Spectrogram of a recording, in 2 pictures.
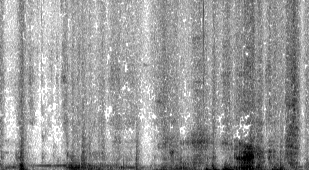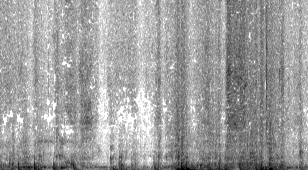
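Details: Bully bulldog play-fighting on a bed indoors, a 'battle on the bed'; low rough growls and panting breaths rise and fall irregularly, with scuffling bursts and a louder rumbling stretch near the middle.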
